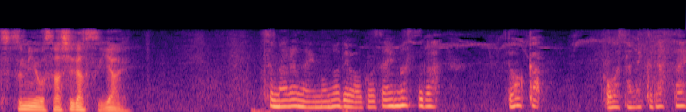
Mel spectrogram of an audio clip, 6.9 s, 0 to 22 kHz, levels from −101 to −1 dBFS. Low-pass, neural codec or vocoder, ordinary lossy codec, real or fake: 7.2 kHz; vocoder, 44.1 kHz, 128 mel bands every 512 samples, BigVGAN v2; AAC, 32 kbps; fake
